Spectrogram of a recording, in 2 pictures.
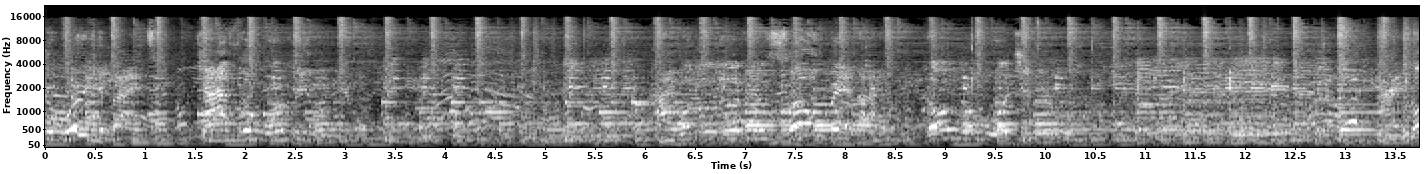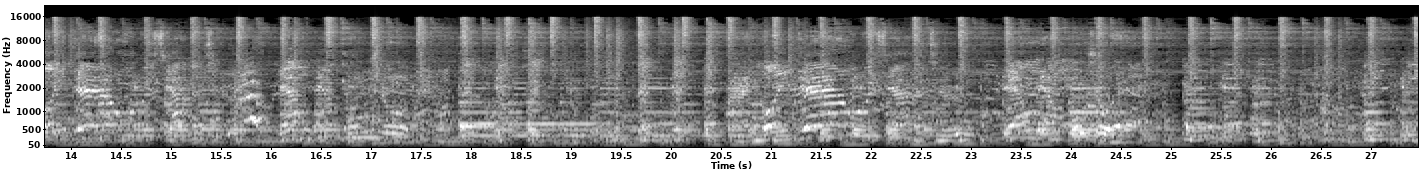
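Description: Live blues band playing: a harmonica played into a vocal microphone over electric guitar, electric bass, drum kit and electric piano, its notes bending and wavering.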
